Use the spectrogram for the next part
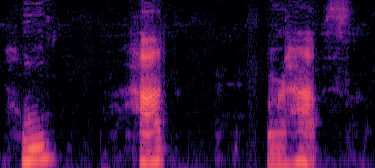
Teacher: La H en inglés es mayormente muda, no tiene sonido, pero en algunas palabras vamos a escuchar un sonido. Es un sonido parecido a una aspiración suave, como una J muy suave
